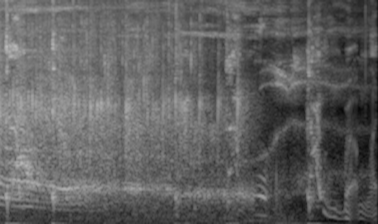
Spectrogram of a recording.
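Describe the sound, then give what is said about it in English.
A voice imitates a cheering crowd with a loud, breathy, sustained roar lasting several seconds that gradually fades, followed by a short burst of speech. “And the crowd goes wild.”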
